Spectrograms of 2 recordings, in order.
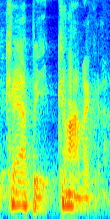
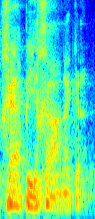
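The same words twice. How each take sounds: First: "Happy Hanukkah" with a plain hard K. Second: "Happy Hanukkah" with a guttural ch; throaty ch Hanukkah. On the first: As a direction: say "Hanukkah" with a flat English k. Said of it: "They'll say". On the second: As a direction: rasp the ch in "Hanukkah". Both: Shown as a demonstration.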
